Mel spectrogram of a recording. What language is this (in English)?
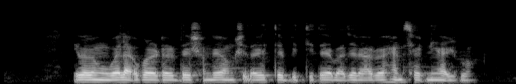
Bangla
